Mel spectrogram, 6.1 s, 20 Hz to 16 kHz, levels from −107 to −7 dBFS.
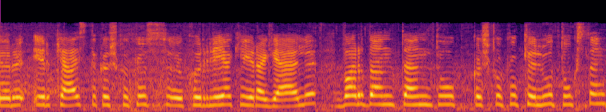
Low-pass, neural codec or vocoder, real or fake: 7.2 kHz; codec, 16 kHz, 8 kbps, FreqCodec, larger model; fake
